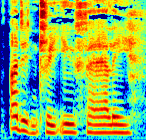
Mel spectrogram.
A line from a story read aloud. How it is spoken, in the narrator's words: Edmund sighed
